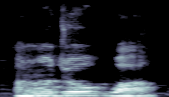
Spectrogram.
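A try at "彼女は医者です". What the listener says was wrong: Yes, very good.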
